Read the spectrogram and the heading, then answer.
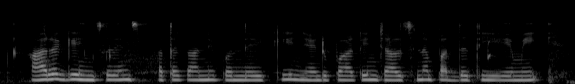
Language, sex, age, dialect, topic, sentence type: Telugu, female, 18-24, Southern, banking, question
